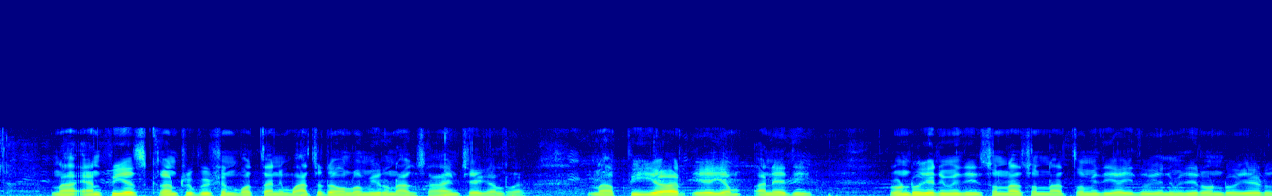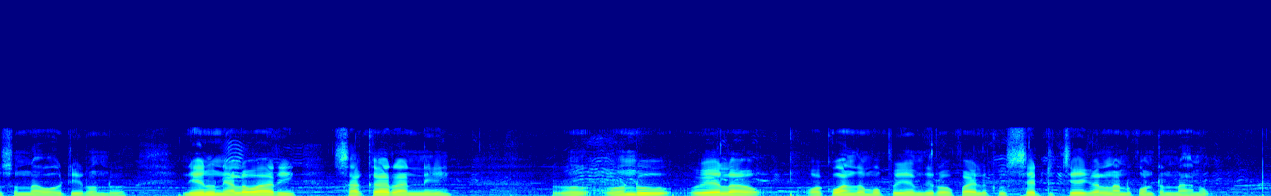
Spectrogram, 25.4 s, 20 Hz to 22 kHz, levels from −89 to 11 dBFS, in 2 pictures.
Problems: background conversations at intervals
